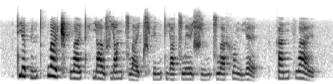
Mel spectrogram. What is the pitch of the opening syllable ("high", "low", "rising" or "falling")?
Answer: falling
